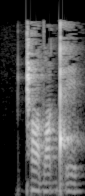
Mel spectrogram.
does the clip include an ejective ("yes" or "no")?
yes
